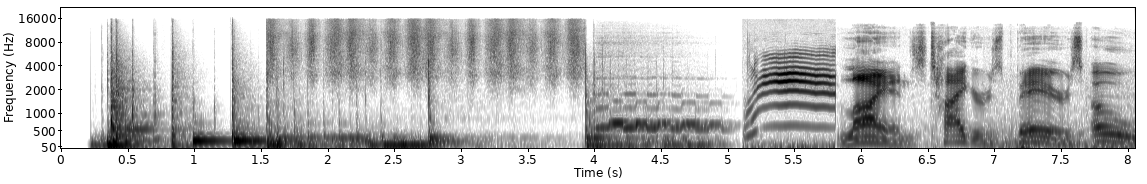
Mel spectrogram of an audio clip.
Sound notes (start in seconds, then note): 0.2 jungle music; 5.0 cat meows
